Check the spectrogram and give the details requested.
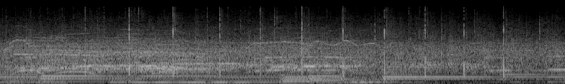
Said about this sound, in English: I want you to cheer them on like this actually is a big deal. Go ahead. Go ahead right there. Everybody, come on, cheer them on. Come on!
